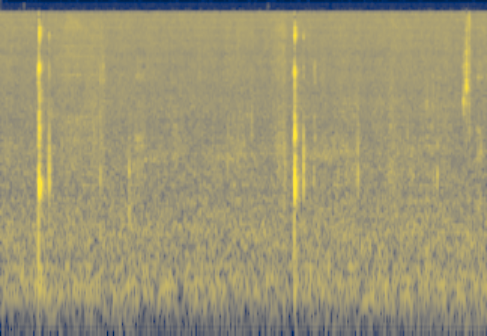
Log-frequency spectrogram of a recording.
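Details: Little boy with two brief sharp hiccups about three seconds apart and a fainter third, over quiet room noise; hiccups.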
